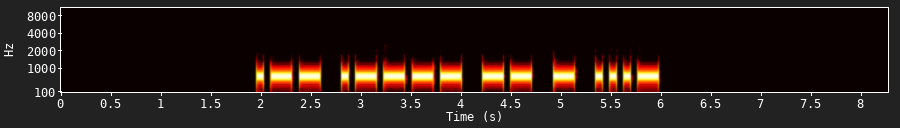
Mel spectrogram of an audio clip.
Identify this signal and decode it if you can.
Morse code, heard as a keyed tone, about 17 wpm, 700 Hz. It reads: W1MTV
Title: USA Call Signs - 5 Characters - Repeated 3x - 17wpm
